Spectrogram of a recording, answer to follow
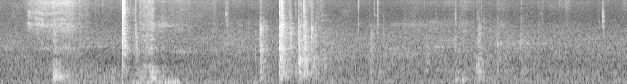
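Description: A few faint, sharp knocks over low indoor room noise: one about a second in and a quick cluster around three seconds in, like tennis balls bouncing on a hard court.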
